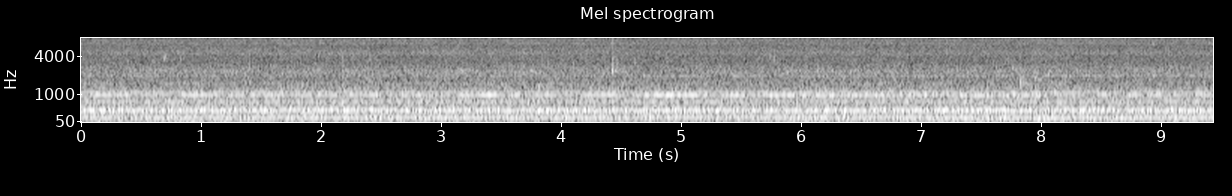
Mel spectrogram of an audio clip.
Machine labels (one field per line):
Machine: pump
